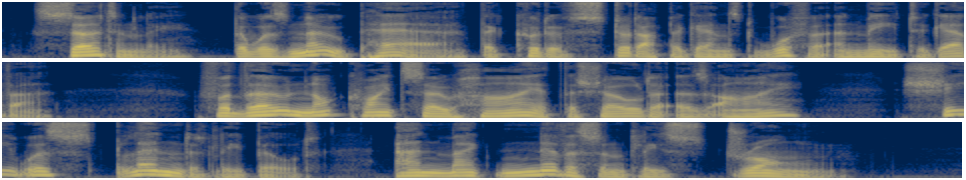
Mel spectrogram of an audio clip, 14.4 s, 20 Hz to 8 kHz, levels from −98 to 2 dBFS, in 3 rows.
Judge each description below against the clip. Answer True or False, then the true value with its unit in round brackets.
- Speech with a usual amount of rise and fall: False (7.9 semitones)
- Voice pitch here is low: True (95 Hz)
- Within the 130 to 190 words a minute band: True (135 wpm)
